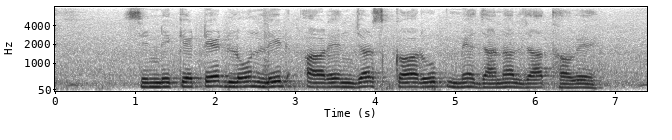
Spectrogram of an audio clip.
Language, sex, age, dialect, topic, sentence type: Bhojpuri, male, 18-24, Northern, banking, statement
